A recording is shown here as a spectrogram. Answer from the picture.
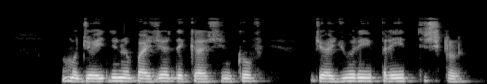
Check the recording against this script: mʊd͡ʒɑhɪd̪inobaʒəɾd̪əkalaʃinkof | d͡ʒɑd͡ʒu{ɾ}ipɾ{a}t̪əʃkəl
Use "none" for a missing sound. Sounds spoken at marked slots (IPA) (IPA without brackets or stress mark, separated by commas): ɾ, e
